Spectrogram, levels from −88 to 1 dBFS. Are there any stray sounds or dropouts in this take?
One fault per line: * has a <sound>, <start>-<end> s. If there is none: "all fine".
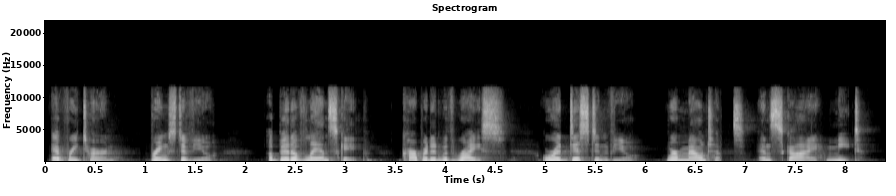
* has a dropout, 6.8-6.9 s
